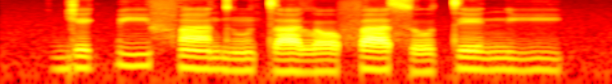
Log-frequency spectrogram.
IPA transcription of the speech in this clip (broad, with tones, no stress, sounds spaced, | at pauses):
ɡ e˨ k͡p i˧ f ã˧ d ũ˨ t a˨ l ɔ˨ f a˧ s o˨ t e˧ n i˧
